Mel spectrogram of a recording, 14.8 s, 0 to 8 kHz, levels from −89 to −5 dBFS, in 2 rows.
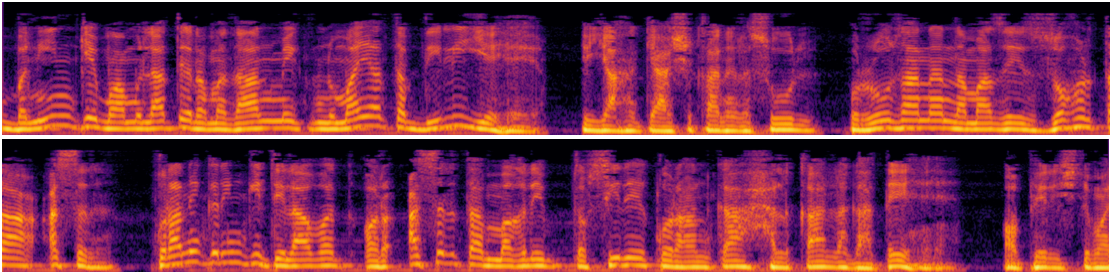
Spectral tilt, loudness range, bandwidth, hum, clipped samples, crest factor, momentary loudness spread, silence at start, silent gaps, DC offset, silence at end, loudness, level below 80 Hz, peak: -7.5 dB/octave; 2 LU; 6.4 kHz; none; under 0.1%; 14 dB; 5 LU; 0 s; none; under 0.1%; 0 s; -20 LUFS; -36 dBFS; -6 dBFS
